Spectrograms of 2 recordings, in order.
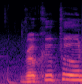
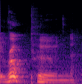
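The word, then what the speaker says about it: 六分: it's gonna be what roku poon is a good guess though very very good guess it's going to be ropepoon so they like they completely just get rid of the k rope what about seven as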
